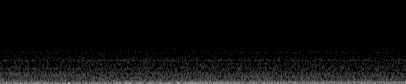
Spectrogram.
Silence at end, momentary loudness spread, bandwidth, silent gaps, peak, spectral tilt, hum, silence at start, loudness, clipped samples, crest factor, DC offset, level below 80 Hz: 0 s; 3 LU; 7.2 kHz; none; -26 dBFS; -8.5 dB/octave; none; 0 s; -43 LUFS; under 0.1%; 12 dB; under 0.1%; -40 dBFS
